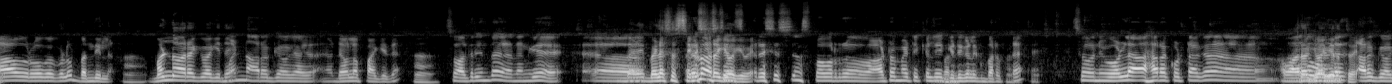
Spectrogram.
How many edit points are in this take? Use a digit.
0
